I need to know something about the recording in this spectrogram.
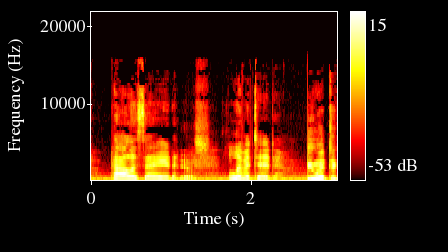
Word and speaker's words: Palisade: don't even know how to say it monday palestine palisade yes limited we went to kiara hyundai tamron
